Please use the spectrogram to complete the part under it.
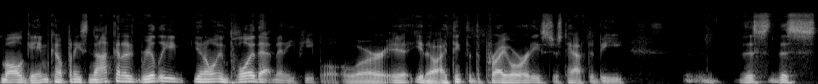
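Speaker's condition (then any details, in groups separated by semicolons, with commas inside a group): No condition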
